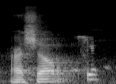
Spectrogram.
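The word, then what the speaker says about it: عشر: Ya, jadi pengucapan sya tidak syia, bukan syia, tapi sya. Dengan cara rahwa turunkan sya, diucapkan sya.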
